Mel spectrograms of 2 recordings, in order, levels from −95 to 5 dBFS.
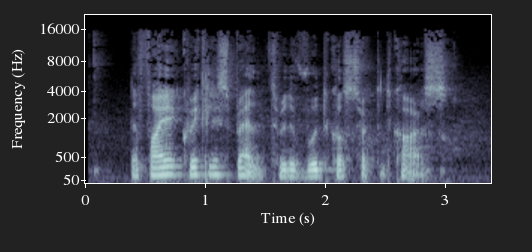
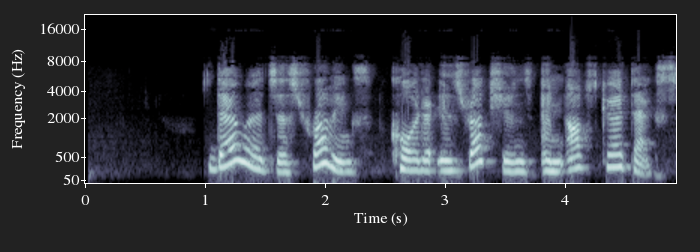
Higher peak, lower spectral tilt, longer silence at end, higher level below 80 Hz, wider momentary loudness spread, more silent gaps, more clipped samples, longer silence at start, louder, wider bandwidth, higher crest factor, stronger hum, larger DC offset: about the same, -2 dBFS vs 0 dBFS; first, -5 dB/octave vs -3.5 dB/octave; first, 0.35 s vs 0 s; first, -48 dBFS vs -58 dBFS; first, 10 LU vs 6 LU; neither; neither; second, 0.05 s vs 1 s; second, -22 LUFS vs -14 LUFS; first, 16 kHz vs 9 kHz; about the same, 20 dB vs 16 dB; neither; neither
